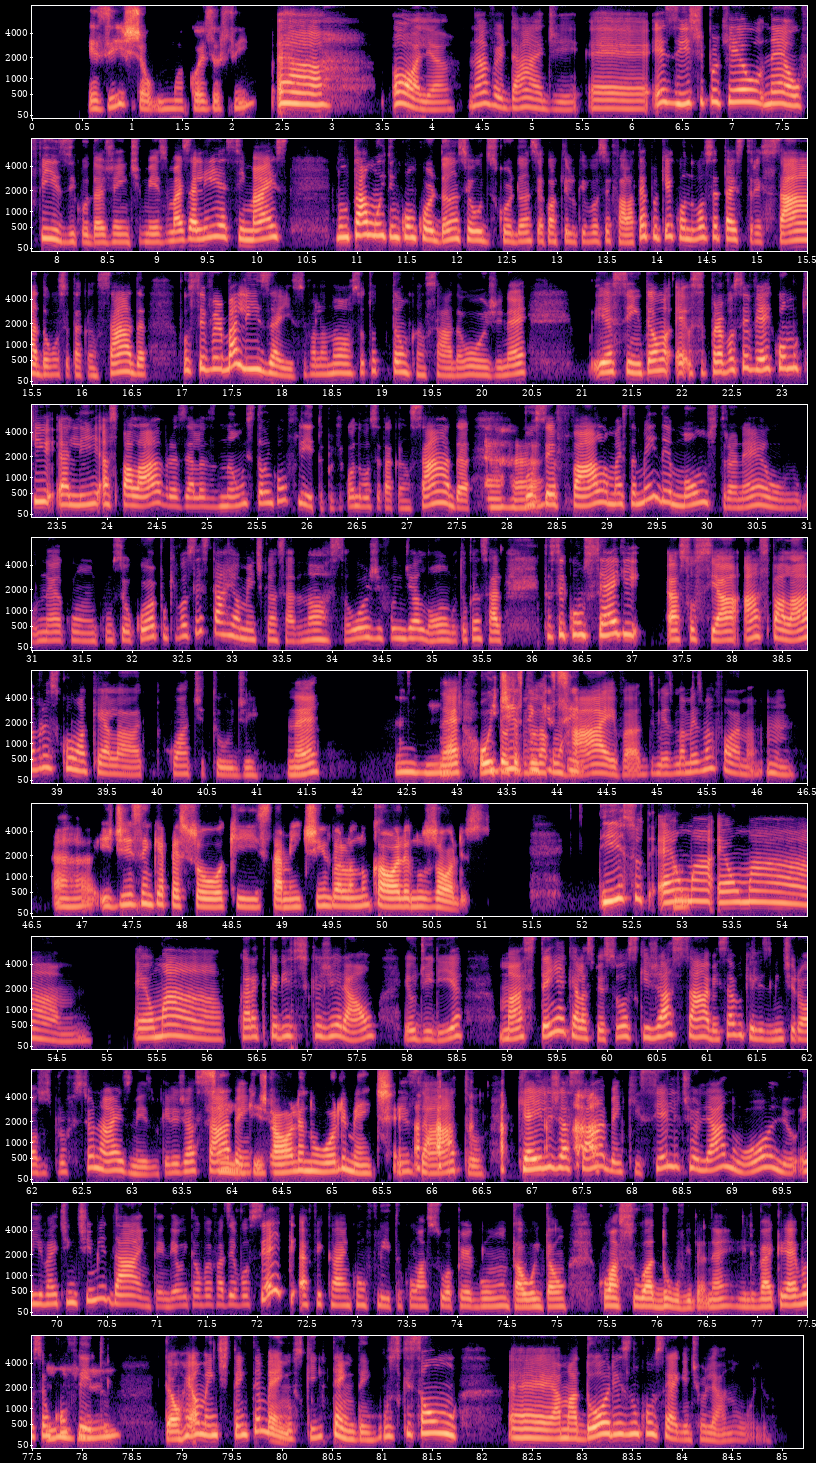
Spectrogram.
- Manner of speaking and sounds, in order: sigh; laugh
- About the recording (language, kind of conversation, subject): Portuguese, podcast, Como perceber quando palavras e corpo estão em conflito?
